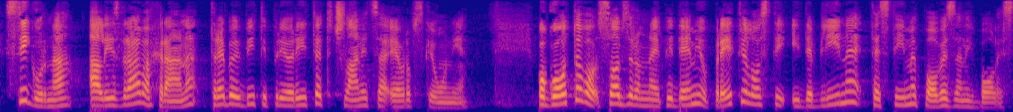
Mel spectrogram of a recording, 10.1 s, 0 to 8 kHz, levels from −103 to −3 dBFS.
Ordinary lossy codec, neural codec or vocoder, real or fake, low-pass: none; none; real; none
